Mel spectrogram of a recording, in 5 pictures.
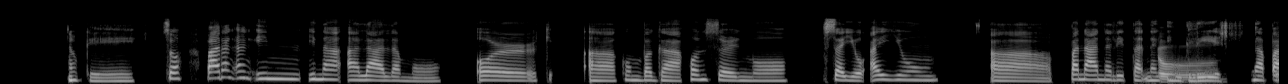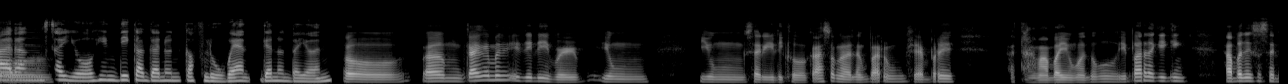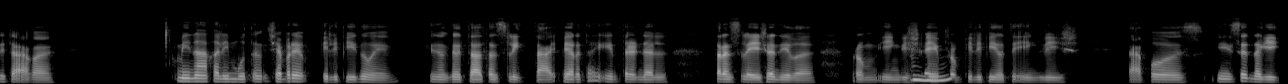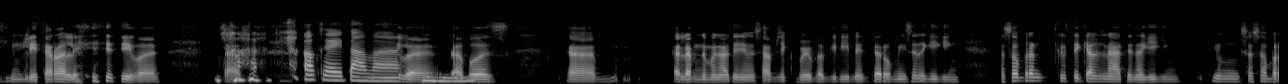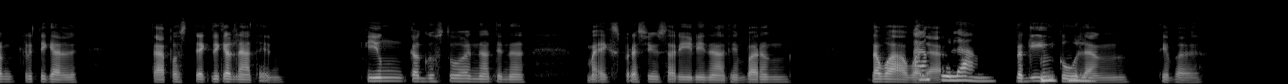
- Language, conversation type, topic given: Filipino, advice, Paano ko mapapanatili ang kumpiyansa sa sarili kahit hinuhusgahan ako ng iba?
- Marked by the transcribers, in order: other background noise; lip smack; in English: "internal translation"; chuckle; laughing while speaking: "eh"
